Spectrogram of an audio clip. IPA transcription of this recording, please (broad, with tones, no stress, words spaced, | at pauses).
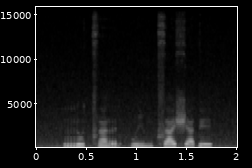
ru˦t͡sã˨r kʷiː˦mt͡sa˦ ʃa˨ɗɪ˦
